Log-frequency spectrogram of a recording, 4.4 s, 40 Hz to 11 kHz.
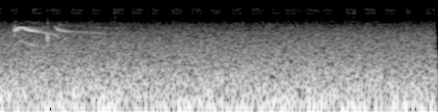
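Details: Two quick drooping mewing cries from common buzzards (Buteo buteo) squabbling before a trail camera in Germany's Eifel, September 2024, the second longer and trailing off, then only low background hum.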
